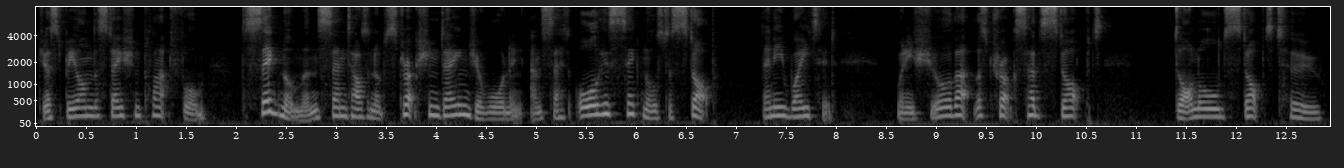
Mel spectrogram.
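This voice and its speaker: A narrator reading a children's read-along story expressively, in deliberate phrases. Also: medium pitch, expressive, a little mellow.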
